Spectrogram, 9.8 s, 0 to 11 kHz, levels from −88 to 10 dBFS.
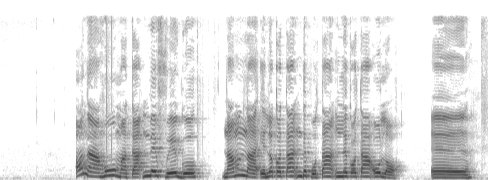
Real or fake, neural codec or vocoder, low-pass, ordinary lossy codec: real; none; 9.9 kHz; MP3, 64 kbps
